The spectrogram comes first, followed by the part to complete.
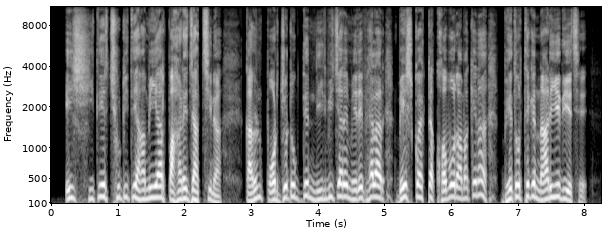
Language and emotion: Bengali, fearful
